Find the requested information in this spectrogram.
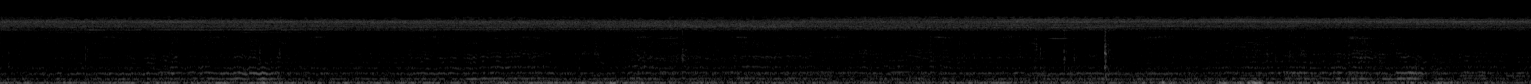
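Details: Buzzing honey bee around rose moss blossoms: a droning hum that shifts in pitch as it moves, with an unbroken shrill insect chorus behind it.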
